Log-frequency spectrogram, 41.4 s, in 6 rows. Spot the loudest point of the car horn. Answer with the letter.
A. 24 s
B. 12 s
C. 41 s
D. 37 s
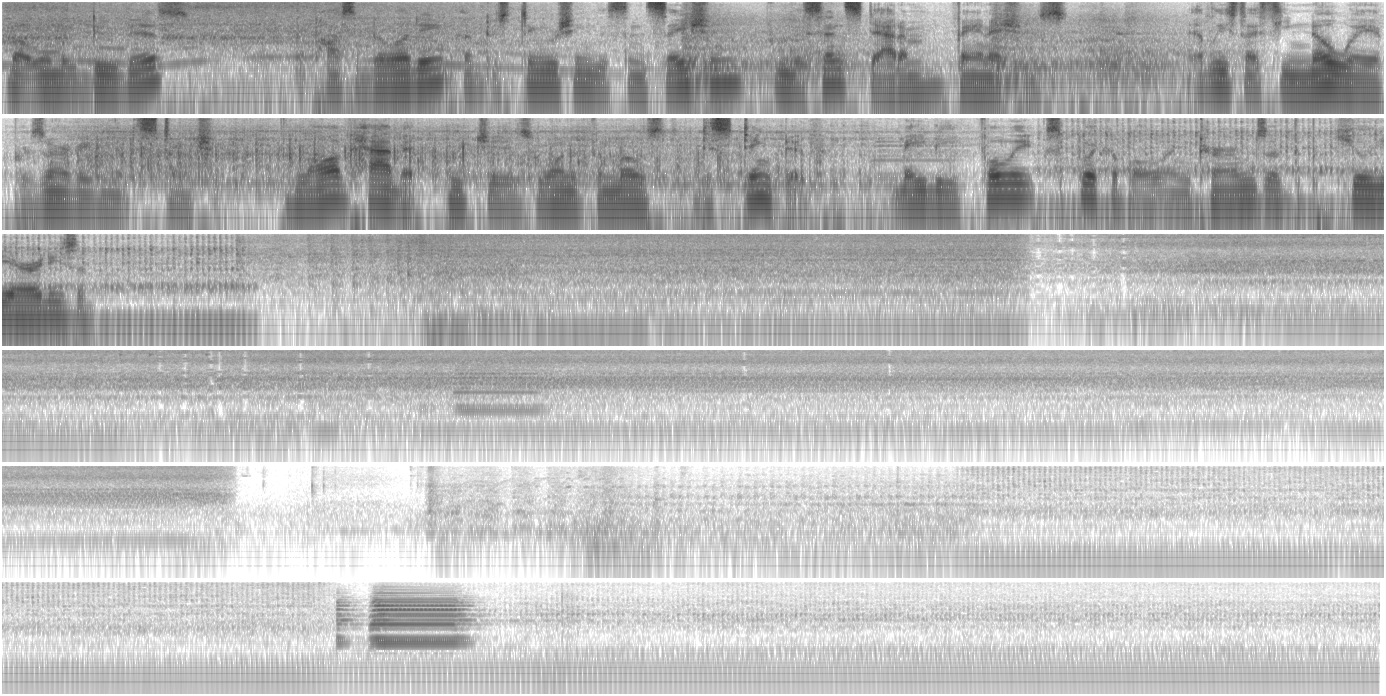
D.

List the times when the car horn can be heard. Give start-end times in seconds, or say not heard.
11.1-11.8, 22.8-23.5, 36.2-37.4.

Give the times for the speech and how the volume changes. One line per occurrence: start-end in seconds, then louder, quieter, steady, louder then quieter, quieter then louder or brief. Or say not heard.
0.0-14.3 steady.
